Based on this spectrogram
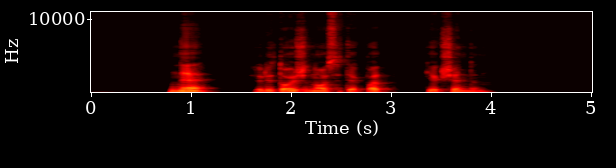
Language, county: Lithuanian, Vilnius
